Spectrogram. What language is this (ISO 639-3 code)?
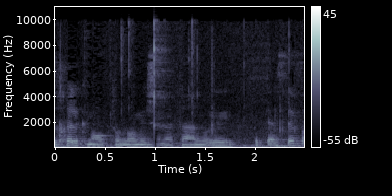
heb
